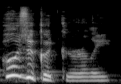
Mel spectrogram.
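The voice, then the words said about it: Imitates a dad's voice. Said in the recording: “in my dad voice.”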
